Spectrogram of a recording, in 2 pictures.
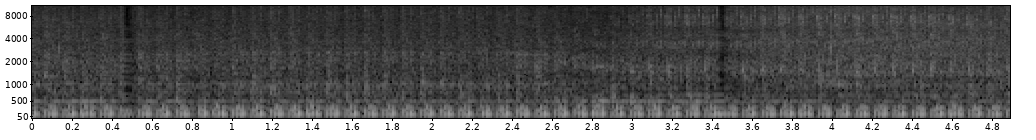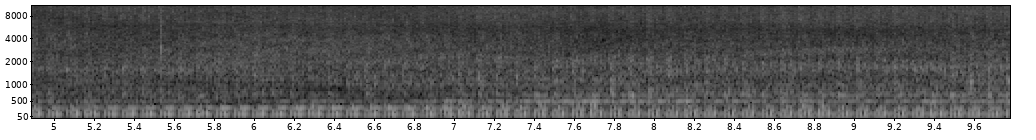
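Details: Nissan SR20 in a 240 on first start after engine install, open downpipe: loud uncorked exhaust at idle with uneven, lumpy pulses and occasional stumbles; possible engine misfire, cause unconfirmed.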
